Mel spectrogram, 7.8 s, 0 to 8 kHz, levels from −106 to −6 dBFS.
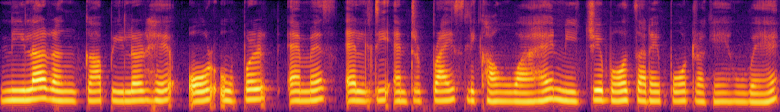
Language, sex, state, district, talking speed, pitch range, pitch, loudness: Hindi, female, Arunachal Pradesh, Lower Dibang Valley, 170 wpm, 205-220 Hz, 210 Hz, -17 LUFS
